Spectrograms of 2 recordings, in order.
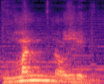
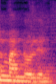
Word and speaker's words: mandolin: Kalau kita dibilang, kalau tulisnya A mandolin tapi baca bahasa Baliknya mendolin, bukan mandolin, mendolin gitu.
